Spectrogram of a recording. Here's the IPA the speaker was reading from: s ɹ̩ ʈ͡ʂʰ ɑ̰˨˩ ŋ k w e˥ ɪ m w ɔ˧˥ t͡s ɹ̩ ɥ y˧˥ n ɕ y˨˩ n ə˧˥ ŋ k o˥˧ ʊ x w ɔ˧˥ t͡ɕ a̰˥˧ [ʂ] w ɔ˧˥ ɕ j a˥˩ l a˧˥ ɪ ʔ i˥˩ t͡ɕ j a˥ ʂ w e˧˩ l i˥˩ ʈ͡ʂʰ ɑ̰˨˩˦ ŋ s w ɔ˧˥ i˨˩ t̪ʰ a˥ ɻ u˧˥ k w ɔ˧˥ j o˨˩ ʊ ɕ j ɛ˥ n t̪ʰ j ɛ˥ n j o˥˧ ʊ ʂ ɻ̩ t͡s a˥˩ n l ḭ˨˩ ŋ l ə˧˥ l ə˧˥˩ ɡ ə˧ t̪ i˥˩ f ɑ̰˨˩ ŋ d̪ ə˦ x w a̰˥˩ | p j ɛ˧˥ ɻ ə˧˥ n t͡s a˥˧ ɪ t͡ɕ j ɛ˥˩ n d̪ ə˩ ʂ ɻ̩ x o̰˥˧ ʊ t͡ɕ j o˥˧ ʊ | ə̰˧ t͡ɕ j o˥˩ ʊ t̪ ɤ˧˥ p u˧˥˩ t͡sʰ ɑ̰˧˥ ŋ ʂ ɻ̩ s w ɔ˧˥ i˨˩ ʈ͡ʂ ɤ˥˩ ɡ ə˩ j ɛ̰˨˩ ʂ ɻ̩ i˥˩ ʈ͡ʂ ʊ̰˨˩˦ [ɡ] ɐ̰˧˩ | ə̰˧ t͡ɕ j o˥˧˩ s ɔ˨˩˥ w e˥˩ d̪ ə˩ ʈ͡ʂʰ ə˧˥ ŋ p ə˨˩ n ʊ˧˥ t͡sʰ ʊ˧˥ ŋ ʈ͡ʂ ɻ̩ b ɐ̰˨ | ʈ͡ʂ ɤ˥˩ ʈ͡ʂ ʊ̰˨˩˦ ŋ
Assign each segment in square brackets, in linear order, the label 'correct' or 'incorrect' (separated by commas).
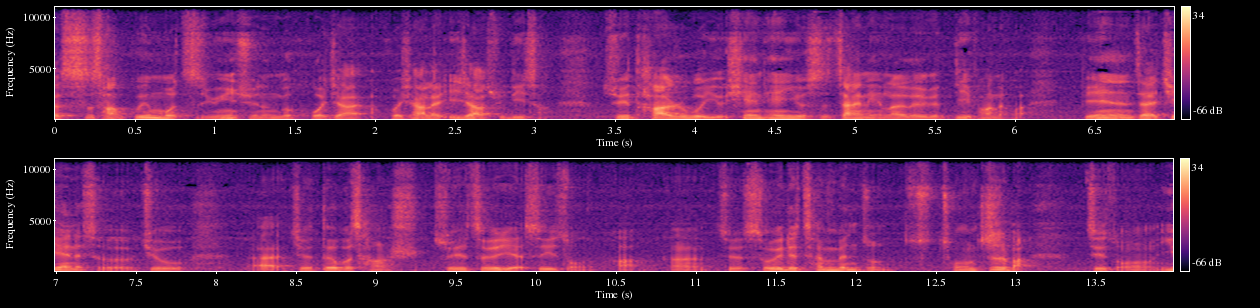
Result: incorrect, incorrect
